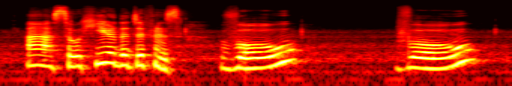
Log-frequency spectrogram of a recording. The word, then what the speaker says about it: vou: So I pronounce the first O as a closed O. And the second one I make it unstressed. Vou. So it goes down, pronounced as U.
